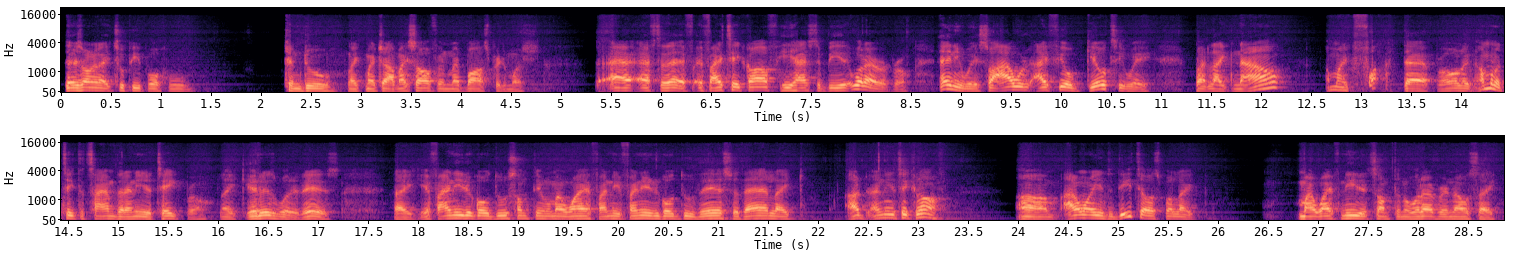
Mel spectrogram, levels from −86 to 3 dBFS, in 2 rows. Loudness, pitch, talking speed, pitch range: -16 LUFS, 110 Hz, 235 wpm, 100-125 Hz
